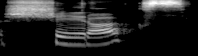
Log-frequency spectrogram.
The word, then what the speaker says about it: xerox: So we have the, it sounds like SH in some cases, like xerox.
